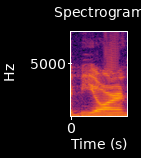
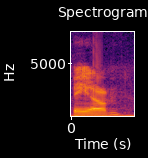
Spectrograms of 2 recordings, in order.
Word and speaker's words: Beorn: pronounce some people say beor some people say Bon but um I'm pretty sure it's pronounced Bon but I say beor um but yeah I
